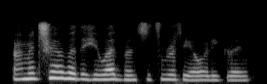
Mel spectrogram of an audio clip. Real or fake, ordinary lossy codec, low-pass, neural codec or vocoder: fake; Opus, 16 kbps; 7.2 kHz; codec, 16 kHz in and 24 kHz out, 0.9 kbps, LongCat-Audio-Codec, four codebook decoder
